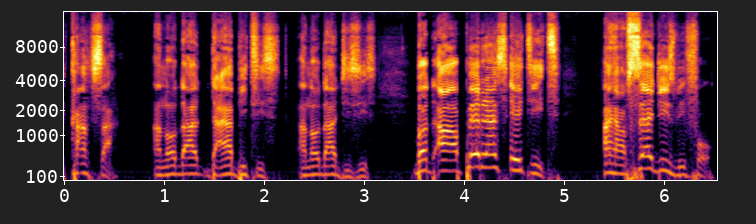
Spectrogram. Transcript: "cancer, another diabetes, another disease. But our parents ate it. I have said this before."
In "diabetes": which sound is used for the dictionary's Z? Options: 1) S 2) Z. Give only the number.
1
